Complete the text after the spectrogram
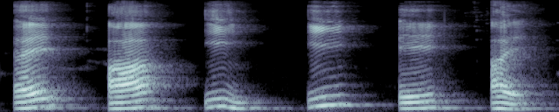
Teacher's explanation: इनके उच्चारण में ओंठ वृत्त या गोलाकार नहीं होते हैं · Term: अवृतमुखी स्वर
